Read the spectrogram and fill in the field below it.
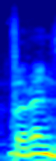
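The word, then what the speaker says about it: Firenze: stay up in Florence I say Florence because I'm thinking of foren which is how you say Florence in Italian yeah so we also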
